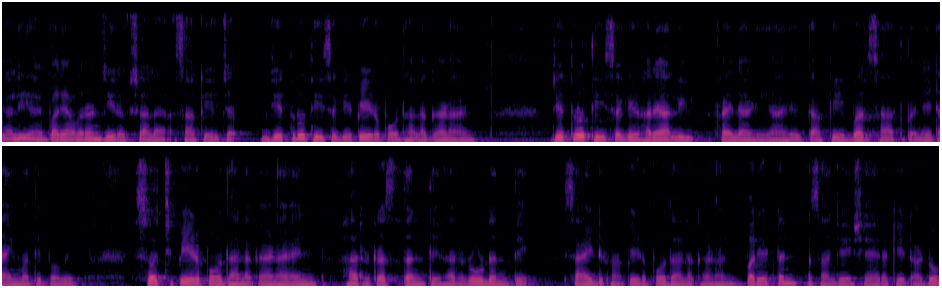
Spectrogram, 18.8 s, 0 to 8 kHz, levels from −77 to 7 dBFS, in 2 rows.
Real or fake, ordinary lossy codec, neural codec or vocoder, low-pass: fake; Opus, 64 kbps; codec, 16 kHz, 16 kbps, FunCodec, trained on LibriTTS, 50 frames a second; 7.2 kHz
